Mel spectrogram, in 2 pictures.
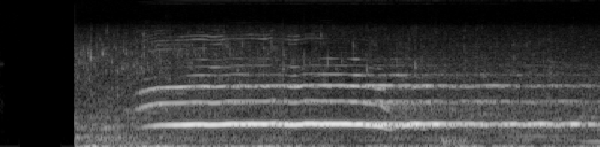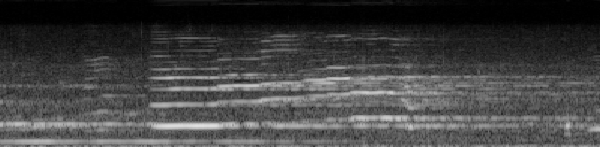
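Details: Humpback whale song played to show what acoustic creatures whales are: long sustained tonal moans with rich stacked harmonics, a steady note then a rising one, with a low hum beneath.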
